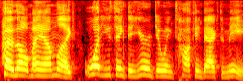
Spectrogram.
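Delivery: condescending, talking-down woman's voice. Retelling a clash between two Karens, acting out one: imitating a Karen. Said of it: "she's like".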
